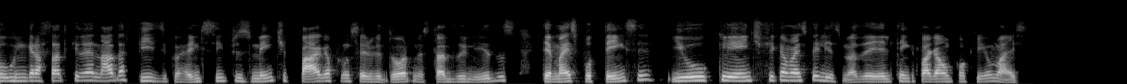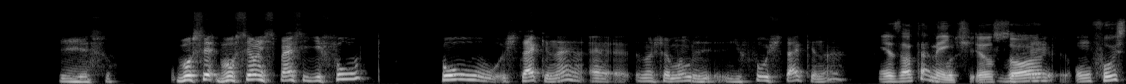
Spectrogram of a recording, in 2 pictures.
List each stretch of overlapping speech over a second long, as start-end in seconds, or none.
20.5-21.8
